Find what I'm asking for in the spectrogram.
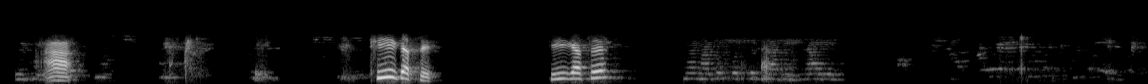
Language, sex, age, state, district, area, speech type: Bengali, female, 30-45, West Bengal, Alipurduar, rural, conversation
